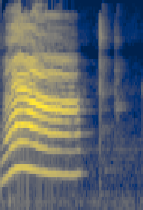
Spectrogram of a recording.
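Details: Indoor pet parrot mimicking bye: one smooth, rising then gently falling, nasal drawn-out syllable of about two thirds of a second, followed by a faint click.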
